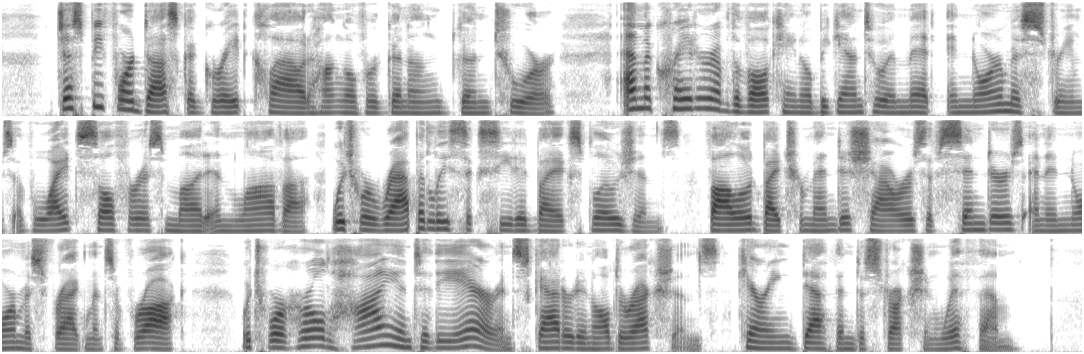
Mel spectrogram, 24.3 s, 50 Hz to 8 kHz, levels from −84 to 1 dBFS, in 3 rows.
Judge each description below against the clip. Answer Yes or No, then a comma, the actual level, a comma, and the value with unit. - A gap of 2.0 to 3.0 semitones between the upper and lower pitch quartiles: Yes, average, 2.7 semitones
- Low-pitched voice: No, medium, 150 Hz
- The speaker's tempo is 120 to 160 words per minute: Yes, average, 155 wpm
